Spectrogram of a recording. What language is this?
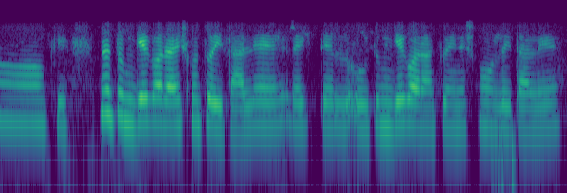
Konkani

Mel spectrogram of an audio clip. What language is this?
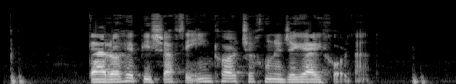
Persian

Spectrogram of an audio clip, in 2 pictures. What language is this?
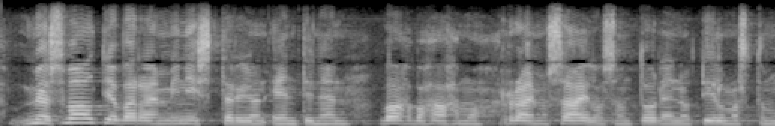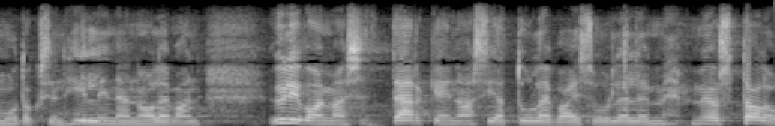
Finnish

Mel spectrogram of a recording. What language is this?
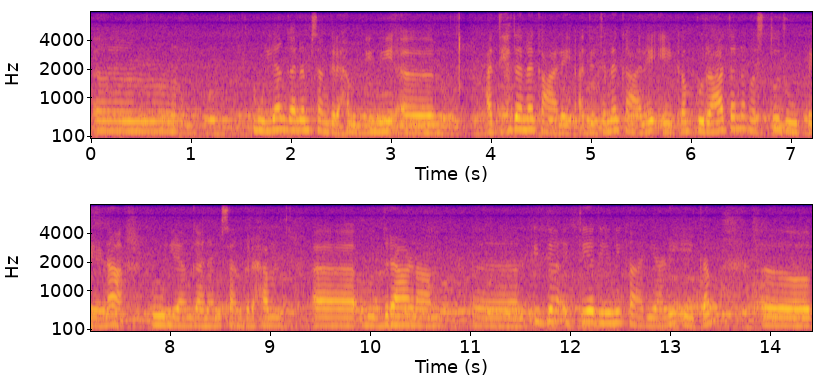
Sanskrit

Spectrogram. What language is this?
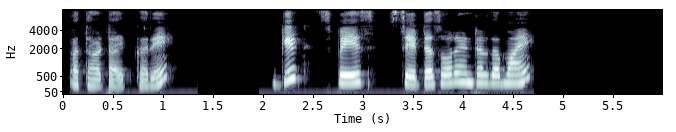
Hindi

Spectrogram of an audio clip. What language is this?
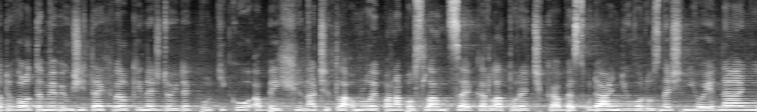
Czech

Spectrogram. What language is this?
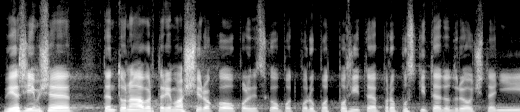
Czech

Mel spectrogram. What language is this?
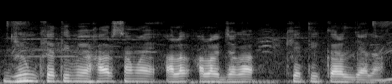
Bhojpuri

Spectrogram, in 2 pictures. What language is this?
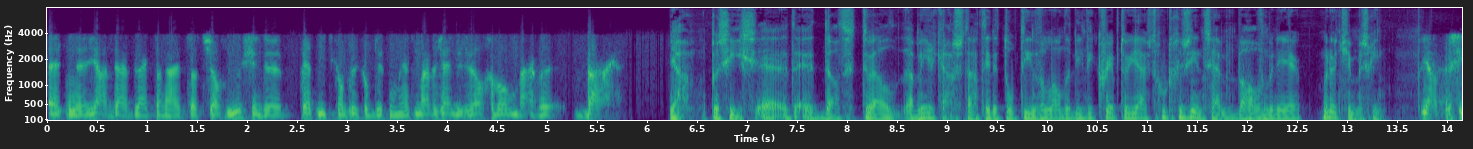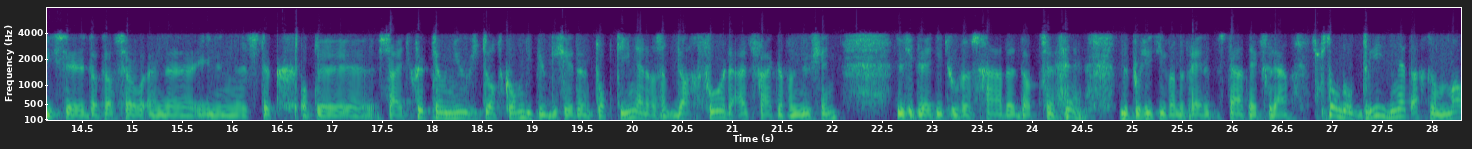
Dutch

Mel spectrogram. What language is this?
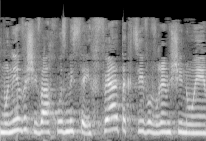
Hebrew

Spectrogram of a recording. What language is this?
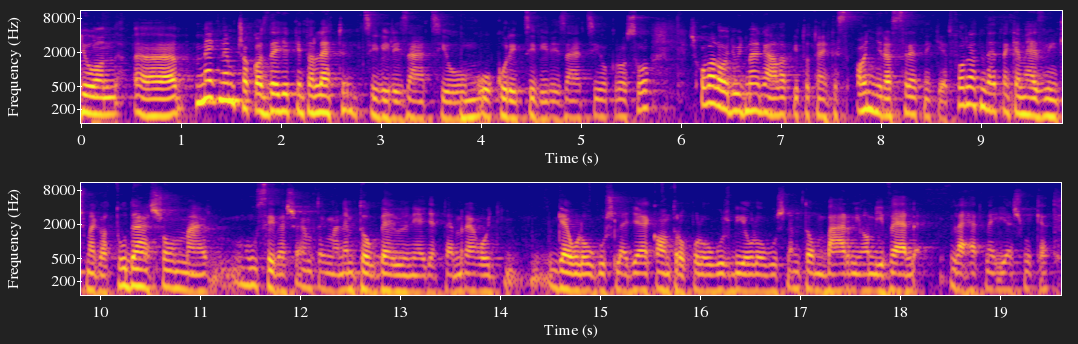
Hungarian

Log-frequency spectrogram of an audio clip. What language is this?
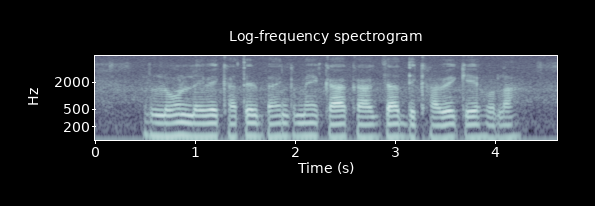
Bhojpuri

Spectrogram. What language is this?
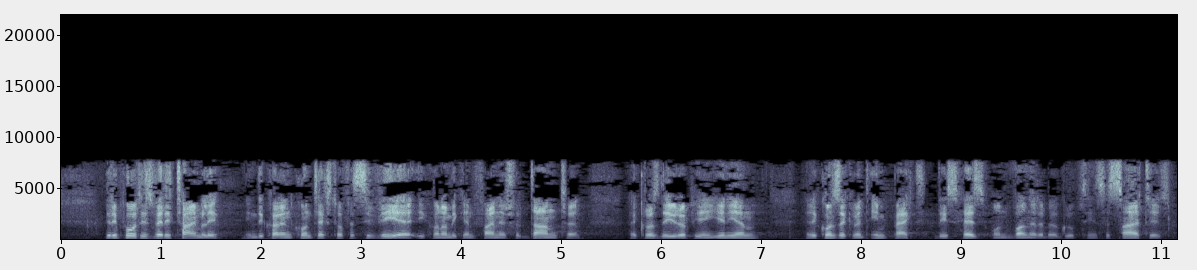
English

